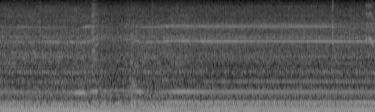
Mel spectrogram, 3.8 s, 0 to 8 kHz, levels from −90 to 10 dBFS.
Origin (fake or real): real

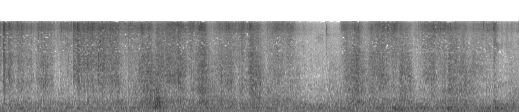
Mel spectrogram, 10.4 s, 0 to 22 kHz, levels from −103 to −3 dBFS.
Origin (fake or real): real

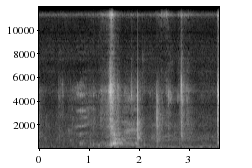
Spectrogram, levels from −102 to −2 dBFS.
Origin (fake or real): fake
